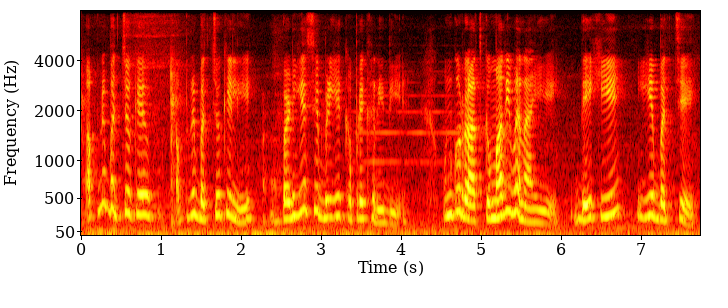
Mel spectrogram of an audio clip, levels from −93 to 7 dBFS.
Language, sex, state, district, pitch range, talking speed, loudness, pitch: Hindi, male, Rajasthan, Jaipur, 220-280 Hz, 145 wpm, -19 LUFS, 250 Hz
